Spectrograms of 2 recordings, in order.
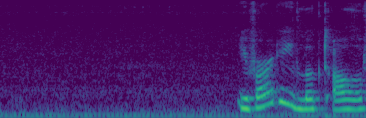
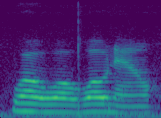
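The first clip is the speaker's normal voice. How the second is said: ordinary delivery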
